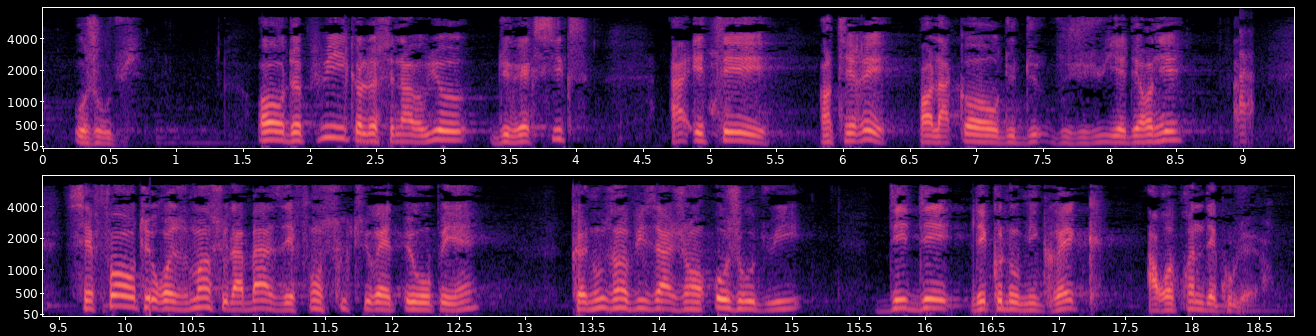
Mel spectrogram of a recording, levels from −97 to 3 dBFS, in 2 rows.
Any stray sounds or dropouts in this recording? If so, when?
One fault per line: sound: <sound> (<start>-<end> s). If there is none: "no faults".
sound: laugh (8.9-9.1 s)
